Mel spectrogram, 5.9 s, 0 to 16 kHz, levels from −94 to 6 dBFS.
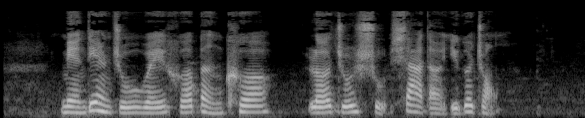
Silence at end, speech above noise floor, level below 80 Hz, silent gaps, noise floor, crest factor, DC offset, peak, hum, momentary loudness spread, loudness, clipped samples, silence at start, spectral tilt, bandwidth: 0.85 s; 37 dB; -60 dBFS; none; -60 dBFS; 18 dB; under 0.1%; -6 dBFS; none; 7 LU; -23 LUFS; under 0.1%; 0.6 s; -4.5 dB/octave; 11.5 kHz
